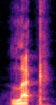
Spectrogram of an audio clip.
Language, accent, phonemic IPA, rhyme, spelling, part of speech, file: English, US, /lɛk/, -ɛk, lek, noun / verb, En-us-lek.ogg
- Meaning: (noun) An aggregation of male animals for the purposes of courtship and display; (verb) 1. To take part in the courtship and display behaviour of a lek 2. To play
